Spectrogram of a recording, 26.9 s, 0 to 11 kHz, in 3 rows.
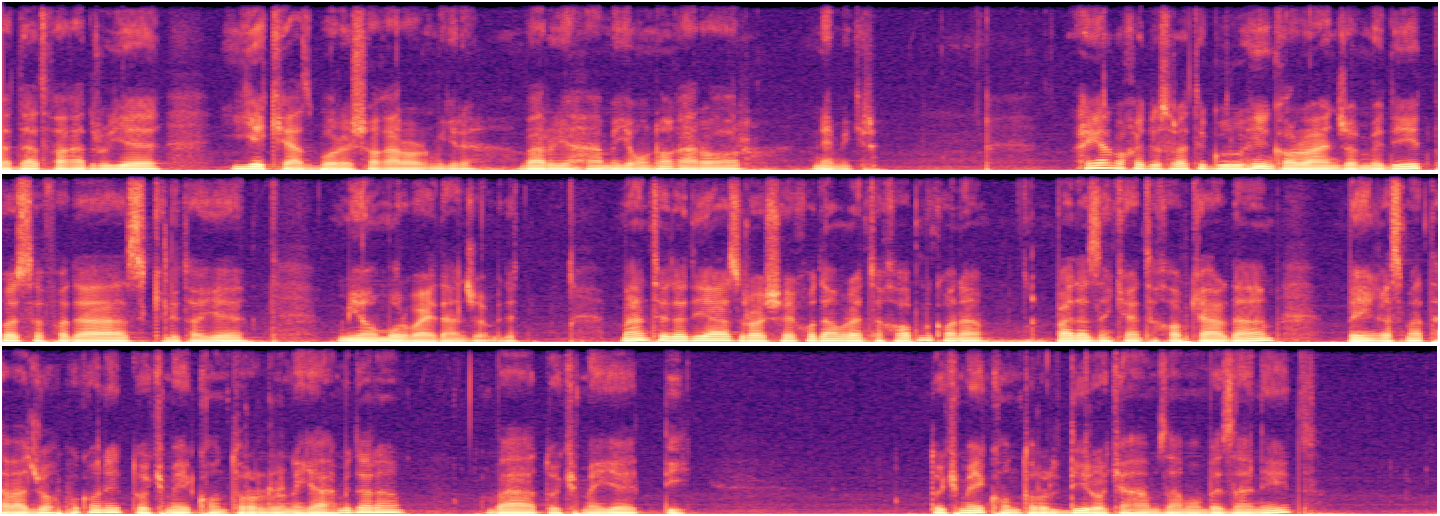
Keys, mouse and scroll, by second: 7.6 Delete, 8.4 click, 9.5 Delete, 13.4 click, 22.1 ctrl+d, 24.3 ctrl+d, 24.9-26.1 typing.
